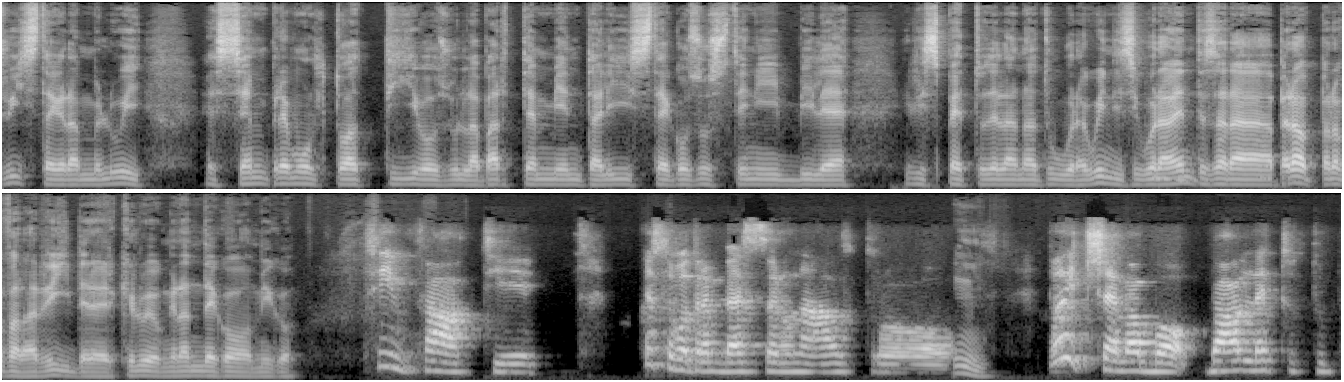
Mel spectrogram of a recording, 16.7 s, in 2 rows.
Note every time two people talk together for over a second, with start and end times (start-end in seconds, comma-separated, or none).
none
